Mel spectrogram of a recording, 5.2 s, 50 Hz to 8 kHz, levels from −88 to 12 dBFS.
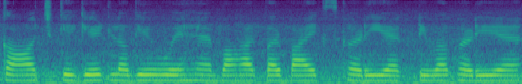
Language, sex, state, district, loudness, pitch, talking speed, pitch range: Hindi, female, Chhattisgarh, Raipur, -13 LUFS, 190 Hz, 150 wpm, 185-195 Hz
